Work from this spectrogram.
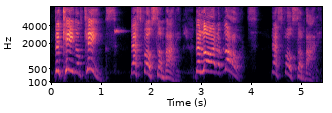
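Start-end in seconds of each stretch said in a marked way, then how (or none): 0.1-1.3 rising preacher's call, higher and louder; preaching proclamation. Real, not acted. Preacher exalting the Savior to listeners, raised proclamation. 2.9-4.1 slow, higher preacher's call; slow preaching proclamation. Real, not acted. Preacher exalting the Savior to listeners, slow raised proclamation.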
